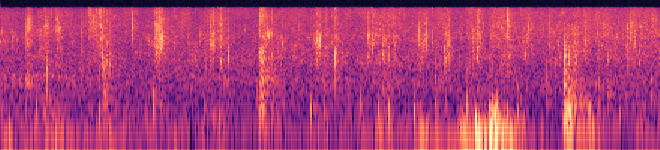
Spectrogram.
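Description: Footsteps of several people walking on wet paving, a run of short shoe scuffs and knocks. A louder low thump comes just before five seconds in, and a smaller one shortly after.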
